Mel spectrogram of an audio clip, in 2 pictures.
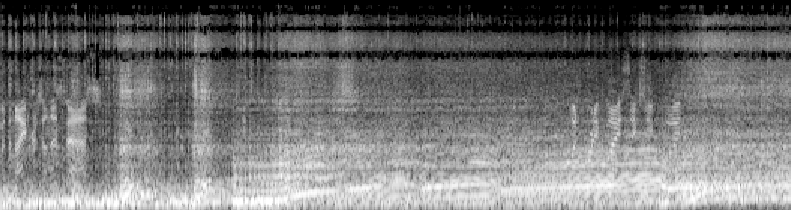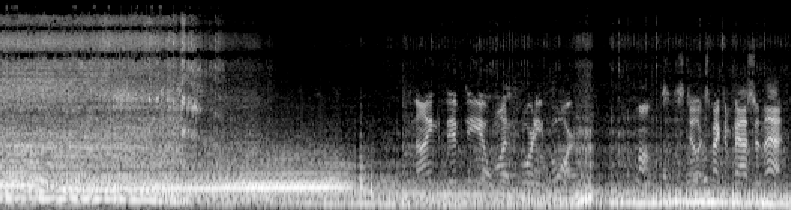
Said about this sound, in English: Redeye Charger is going to be running with the Nitrous on this pass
